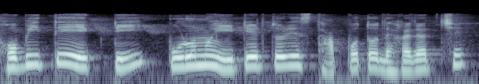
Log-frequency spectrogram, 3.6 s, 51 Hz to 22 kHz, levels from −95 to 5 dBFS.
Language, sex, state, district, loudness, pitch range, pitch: Bengali, male, West Bengal, Alipurduar, -16 LUFS, 155-200 Hz, 185 Hz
